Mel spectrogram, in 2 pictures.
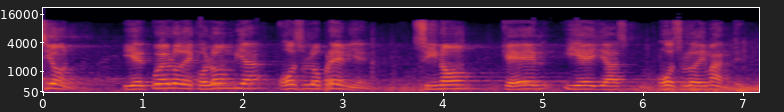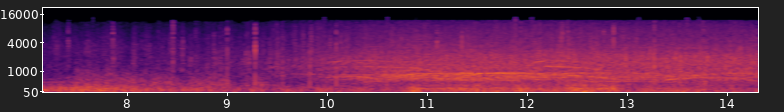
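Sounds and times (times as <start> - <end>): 
speech: 0.0 - 7.1
applause at a presidential swearing-in: 8.7 - 14.3.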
